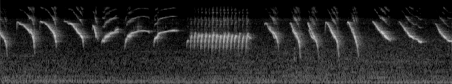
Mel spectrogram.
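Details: Spanish Timbrado canary training song: quick falling whistled notes and upward slurs, broken by a short buzzy metallic trill, then more rapid descending whistles.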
